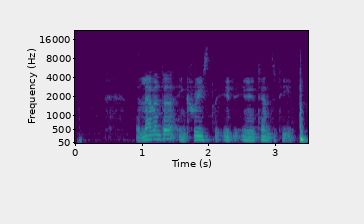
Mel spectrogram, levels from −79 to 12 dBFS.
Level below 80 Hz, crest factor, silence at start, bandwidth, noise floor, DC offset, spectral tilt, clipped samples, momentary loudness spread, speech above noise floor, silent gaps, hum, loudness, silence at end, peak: -58 dBFS; 22 dB; 0.05 s; 12 kHz; -62 dBFS; under 0.1%; -7.5 dB/octave; under 0.1%; 10 LU; 32 dB; none; none; -32 LUFS; 0 s; -8 dBFS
